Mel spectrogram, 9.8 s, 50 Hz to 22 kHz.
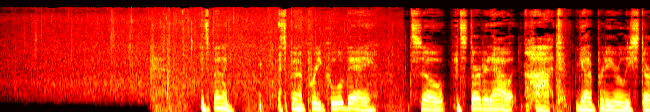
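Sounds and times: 
steady rain falling on a tent during an all-day rain: 0:00.0 - 0:06.3
speech: 0:03.0 - 0:09.7.

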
